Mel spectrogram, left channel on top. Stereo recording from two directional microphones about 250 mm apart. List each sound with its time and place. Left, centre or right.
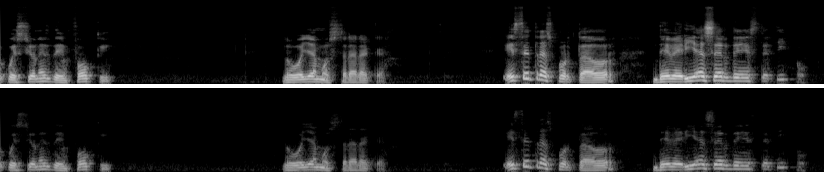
0.1 s speech: left
2.8 s speech: left
5.0 s speech: left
